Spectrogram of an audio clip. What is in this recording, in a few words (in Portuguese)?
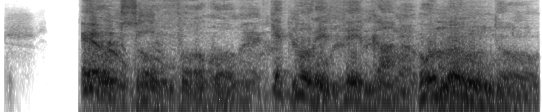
brand voice portugues brasileiro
